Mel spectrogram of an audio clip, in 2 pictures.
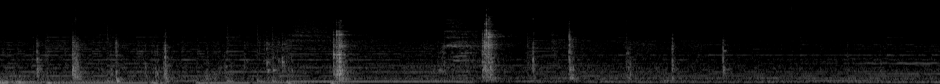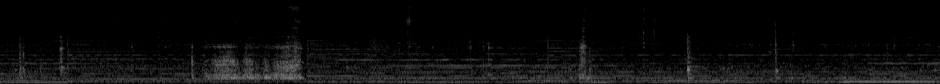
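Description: Soft background music, with scattered light clicks and knocks and a brief rubbing scrape about twelve seconds in, from a wooden drawer and quick-release bar clamps being handled.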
